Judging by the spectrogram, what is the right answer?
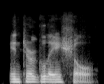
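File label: "Interglacial", American English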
